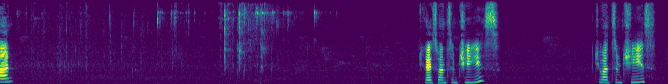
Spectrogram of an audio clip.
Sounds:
Speech

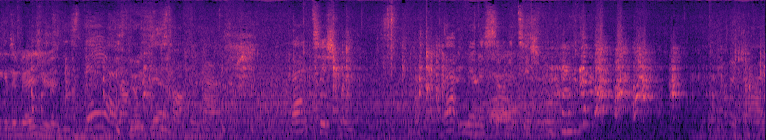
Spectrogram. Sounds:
Speech

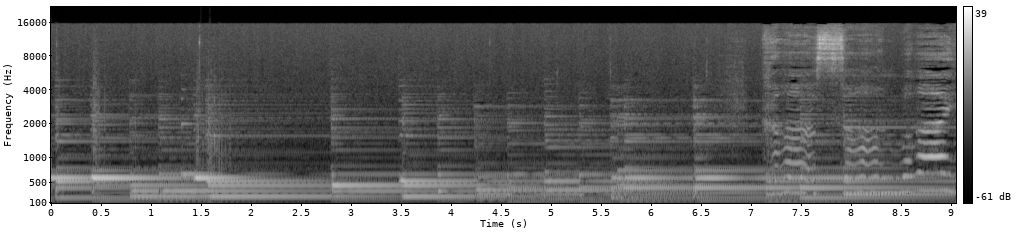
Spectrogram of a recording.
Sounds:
Music, Female singing

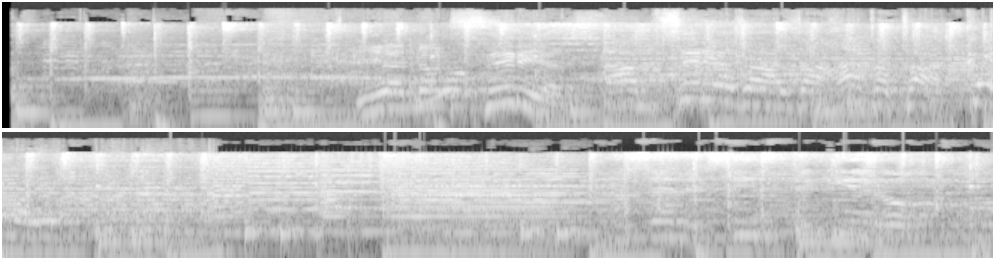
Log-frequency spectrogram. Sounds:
Speech, Music, Salsa music

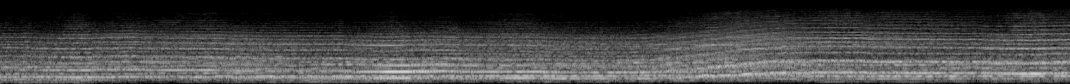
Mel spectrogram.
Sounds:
Music

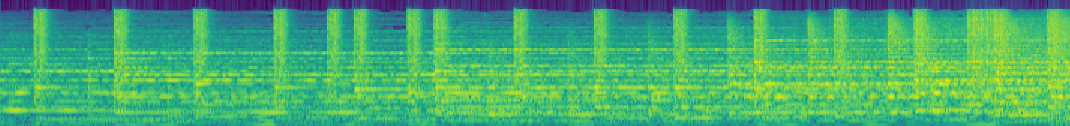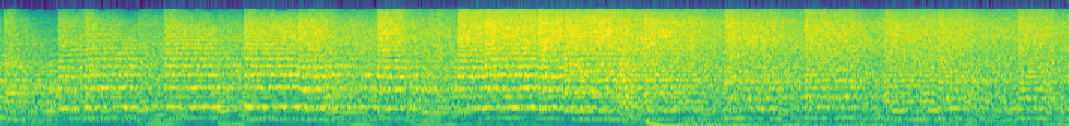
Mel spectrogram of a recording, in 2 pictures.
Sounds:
Disco, Music, Exciting music

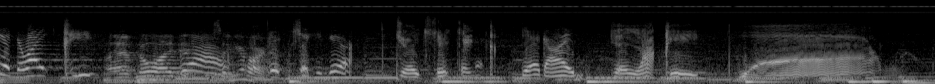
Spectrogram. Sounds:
Music, Speech

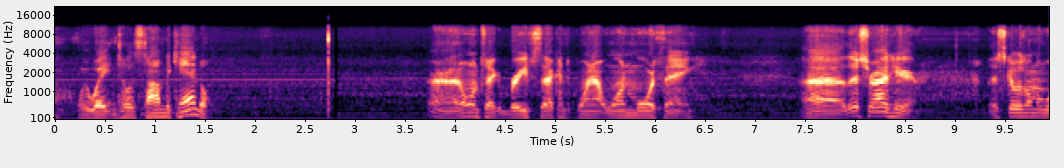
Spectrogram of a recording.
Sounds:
Speech

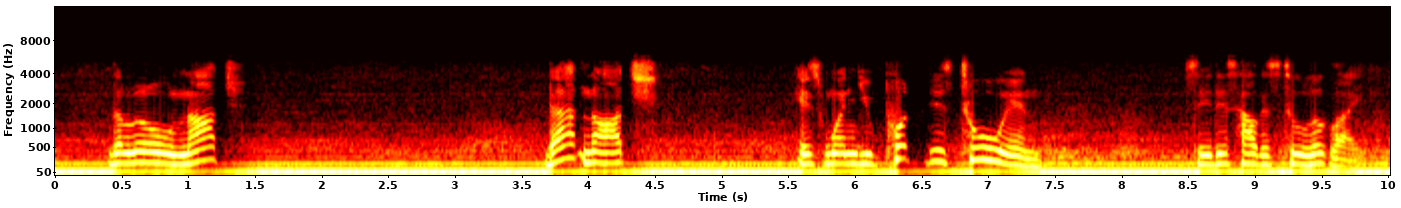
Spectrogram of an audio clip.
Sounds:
Speech, Engine

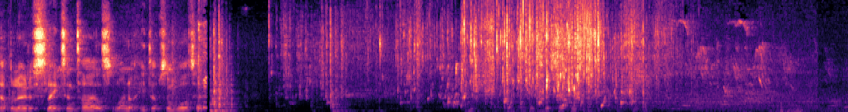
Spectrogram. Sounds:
Sink (filling or washing), inside a small room, faucet, Speech

